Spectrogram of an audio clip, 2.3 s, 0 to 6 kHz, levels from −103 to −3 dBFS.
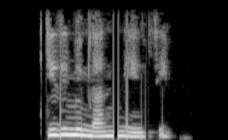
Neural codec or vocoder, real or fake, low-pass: none; real; 5.4 kHz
